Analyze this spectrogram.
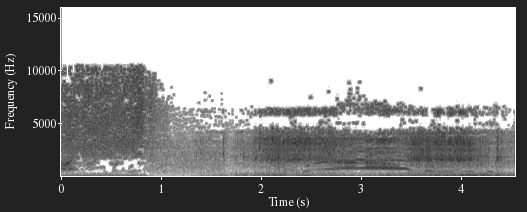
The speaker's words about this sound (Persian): حتما دارید با خودتون فکر میکنید که این صدای چیه این صدای ویدیویی مربوط به بانجی جامپینگ که توسط کاربران در شبکه های اجتماعی قرار گرفته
